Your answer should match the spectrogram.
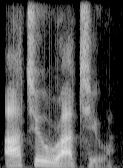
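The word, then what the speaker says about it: Aatu Räty: also in the deal Center ATU ratu is spelled differently but that's what I've been told how you pronounce it a Finnish Center and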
